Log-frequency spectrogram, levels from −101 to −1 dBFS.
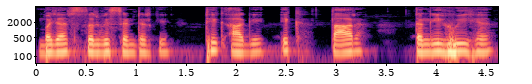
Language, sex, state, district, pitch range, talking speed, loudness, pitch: Hindi, male, Jharkhand, Ranchi, 145-155 Hz, 145 wpm, -17 LUFS, 145 Hz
